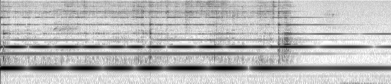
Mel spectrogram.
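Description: A wooden stick rubs around the rim of a singing bowl.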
